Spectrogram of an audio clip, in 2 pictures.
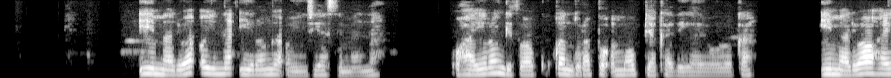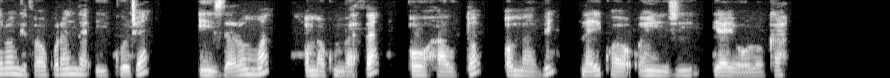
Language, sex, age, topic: Oshiwambo, female, 18-24, finance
